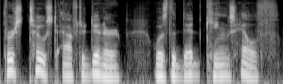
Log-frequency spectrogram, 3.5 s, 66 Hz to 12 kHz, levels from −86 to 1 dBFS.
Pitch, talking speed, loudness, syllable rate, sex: 110 Hz, 170 wpm, -16 LUFS, 4.0 syllables/s, male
